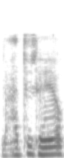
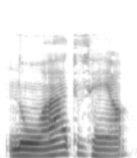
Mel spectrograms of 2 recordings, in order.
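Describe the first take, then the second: First: The verb is contracted to one syllable, 놔. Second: The verb is said in full, 놓아. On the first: "놔두세요 이렇게 되는 거예요" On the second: "놓아두세요 하니까 요게 줄어들어서"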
